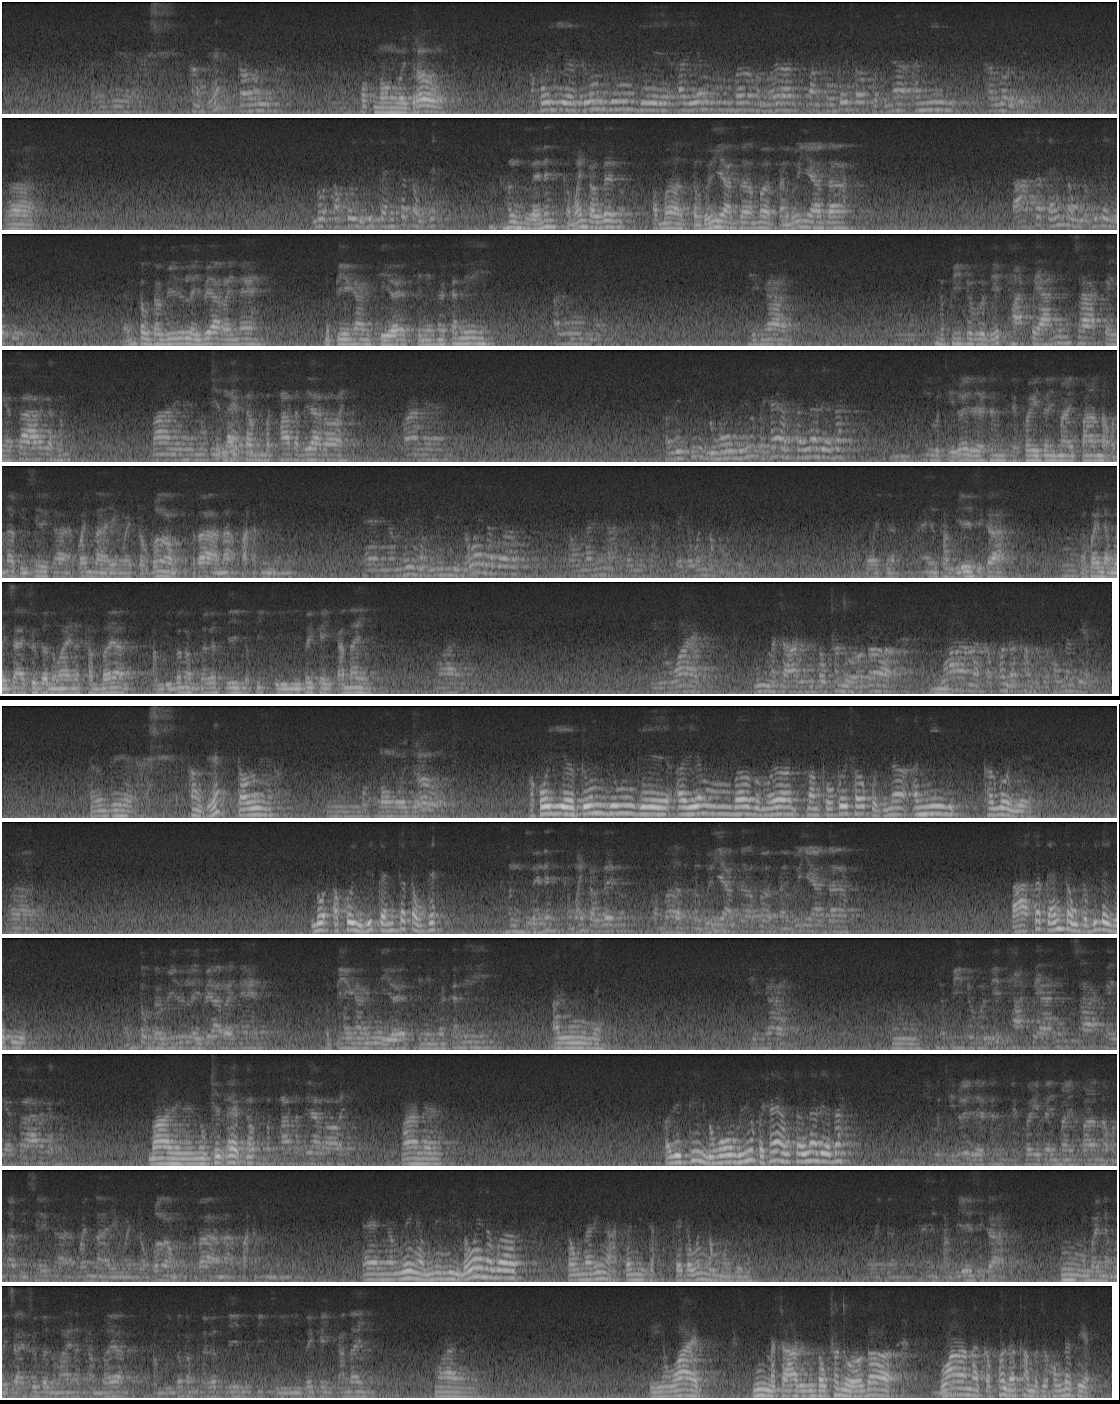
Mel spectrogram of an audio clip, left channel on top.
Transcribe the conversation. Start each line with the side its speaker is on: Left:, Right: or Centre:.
Right: ꯑꯗꯨꯗꯤ ꯑꯁ ꯈꯪꯗꯦ ꯇꯧꯔꯤ ꯎꯝ
Left: ꯅꯣꯡꯂꯣꯏꯗ꯭ꯔꯣ
Right: ꯑꯈꯣꯏꯒꯤ ꯑꯗꯨꯝ ꯌꯨꯝꯒꯤ ꯑꯔꯦꯝꯕꯒꯨꯝꯕ ꯂꯪꯊꯣꯛꯇꯣꯏ ꯁꯔꯨꯛꯄꯨꯗꯤꯅ ꯑꯅꯤꯈꯛ ꯂꯣꯏꯌꯦ
Left: ꯍꯥ
Right: ꯅꯣꯏ ꯑꯩꯈꯣꯏꯒꯤꯗꯤ ꯀꯦꯝꯇ ꯇꯧꯗꯦ
Left: ꯈꯪꯗ꯭ꯔꯦꯅꯦ ꯀꯃꯥꯏꯅ ꯇꯧꯗꯣꯏꯅꯣ ꯑꯃ ꯇꯧꯔꯨꯏ ꯌꯥꯗ ꯑꯃ ꯇꯧꯔꯨꯏ ꯌꯥꯗ
Right: ꯂꯥꯁꯇ ꯀꯔꯤꯝ ꯇꯧꯗꯕꯤ ꯂꯩꯕꯗꯤ
Left: ꯀꯩꯝ ꯇꯧꯗꯕꯤꯗ ꯂꯩꯕ ꯌꯥꯔꯣꯏꯅꯦ ꯅꯨꯄꯤ
Right: ꯑꯗꯨꯅꯤ
Left: ꯑꯉꯥꯡ ꯊꯤꯔꯒ ꯊꯤꯅꯤꯡꯉꯛꯀꯅꯤ
Right: ꯑꯗꯨꯅꯤꯅꯦ
Left: ꯂꯉꯥꯡ <inaudible>
Right: ꯑꯣ
Left: ꯅꯨꯄꯤꯗꯨꯕꯨꯗꯤ ꯊꯥꯛꯄ ꯌꯥꯅꯤ ꯆꯥꯛ ꯀꯩꯀꯥ ꯆꯥꯔꯒ ꯑꯗꯨꯝ
Right: ꯃꯥꯅꯤꯅꯦ ꯅꯨꯡꯁꯤꯠ
Left: ꯑꯩ ꯂꯥꯏꯔꯤꯛ
Right: ꯑꯦ
Left: ꯇꯝꯕ ꯊꯥꯗꯕ ꯌꯥꯔꯣꯏ
Right: ꯃꯥꯅꯦ ꯍꯧꯖꯤꯛꯇꯤ ꯂꯨꯍꯣꯡꯕꯁꯤꯁꯨ ꯄꯩꯁꯥ ꯌꯥꯝ ꯆꯪꯅꯔꯦꯗ
Left: ꯎ ꯅꯨꯄꯤꯕꯨ ꯊꯤꯔꯣꯏꯁꯤꯔꯥ ꯈꯪꯗꯦ ꯑꯩꯈꯣꯏꯗ ꯏꯃꯥ ꯏꯄꯥꯅ ꯍꯣꯠꯅꯕꯤꯁꯤꯒ ꯑꯩꯈꯣꯏꯅ ꯍꯌꯦꯡꯋꯥꯏ ꯇꯧꯕ ꯉꯝꯈꯤꯗ꯭ꯔꯅ ꯄꯥꯈꯠꯂꯤꯅꯤꯅꯤ
Right: ꯑꯦ ꯉꯝꯅꯤ ꯉꯝꯅꯤ ꯃꯤ ꯂꯣꯏꯅꯃꯛ ꯇꯧꯅꯔꯤ ꯉꯥꯛꯇ ꯇꯅꯤꯗ ꯀꯩꯗꯧꯕꯩ ꯉꯝꯃꯣꯏꯗꯣꯏꯅꯣ
Left: ꯃꯣꯏꯗ ꯅꯨꯉꯥꯏꯅ ꯊꯝꯕꯤꯔꯤꯁꯤꯒ
Right: ꯎꯝ
Left: ꯑꯩꯈꯣꯏꯅꯃꯣꯏ ꯆꯥꯏ ꯀꯛꯆꯨꯗ ꯅꯨꯡꯉꯥꯏꯅ ꯊꯝꯕ ꯊꯝꯕꯤꯕ ꯉꯝꯗ꯭ꯔꯒꯗꯤ ꯅꯨꯄꯤ ꯊꯤꯕꯩ ꯀꯩ ꯀꯥꯟꯅꯩ
Right: ꯃꯥꯅꯤꯅꯦ ꯍꯌꯦꯡꯋꯥꯏ ꯃꯤ ꯃꯆꯥꯗꯨ ꯂꯧꯁꯤꯜꯂꯨꯔꯒ
Left: ꯎꯝ
Right: ꯋꯥꯅ ꯀꯞꯐꯜꯂ ꯊꯝꯕꯁꯨ ꯍꯧꯅꯗꯦ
